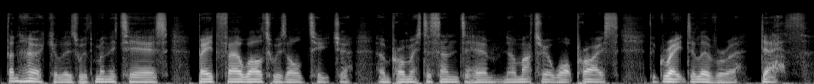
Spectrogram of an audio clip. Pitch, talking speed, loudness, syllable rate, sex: 110 Hz, 190 wpm, -21 LUFS, 5.6 syllables/s, male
